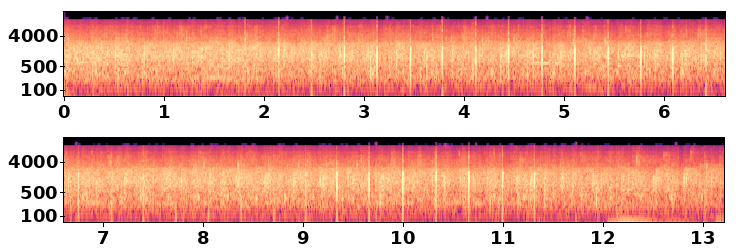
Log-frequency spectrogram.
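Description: Sustained audience applause, a dense wash of many hands clapping steadily and loudly for over ten seconds, with sharp individual claps popping out and no voices heard.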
